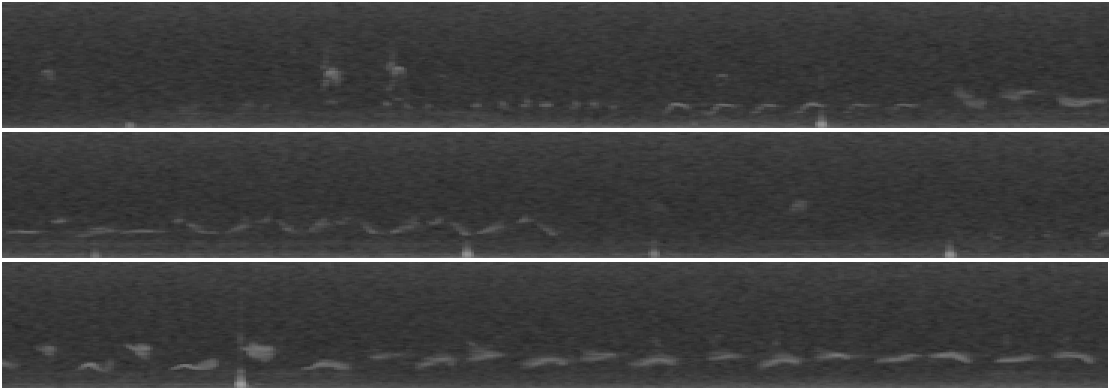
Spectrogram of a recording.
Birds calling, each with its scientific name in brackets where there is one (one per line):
Hawaii Amakihi (Chlorodrepanis virens)
Chinese Hwamei (Garrulax canorus)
